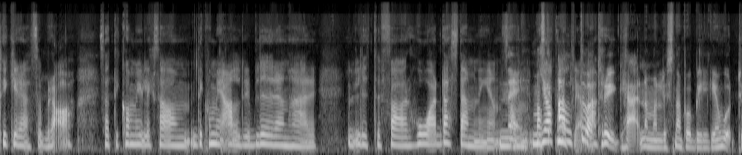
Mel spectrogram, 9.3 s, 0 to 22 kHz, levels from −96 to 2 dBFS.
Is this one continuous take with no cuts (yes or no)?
yes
